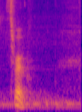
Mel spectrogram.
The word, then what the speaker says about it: through: when we look at the word through we pronounce it like this through when we look at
